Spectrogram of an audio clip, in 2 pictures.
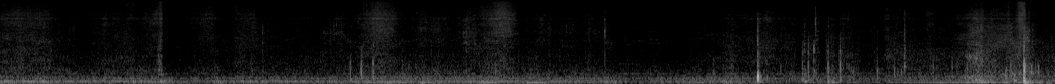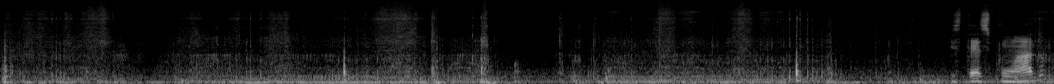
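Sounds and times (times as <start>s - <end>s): car engine running: 0.0s - 21.0s
steering clicks and knocks: 10.0s - 21.0s.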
